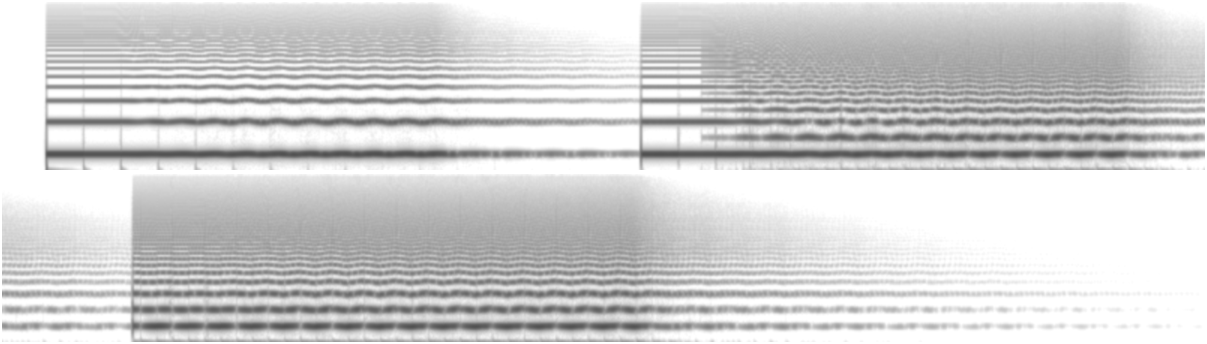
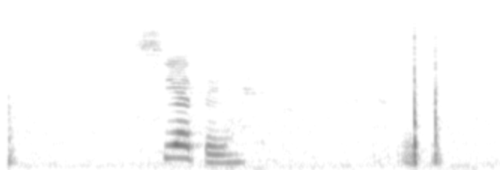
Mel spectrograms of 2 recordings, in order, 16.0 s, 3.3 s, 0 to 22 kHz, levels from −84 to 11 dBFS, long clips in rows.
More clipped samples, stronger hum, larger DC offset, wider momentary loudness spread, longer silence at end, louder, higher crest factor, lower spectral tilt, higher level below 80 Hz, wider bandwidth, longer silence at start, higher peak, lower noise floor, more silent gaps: neither; neither; neither; about the same, 18 LU vs 20 LU; first, 2.7 s vs 0.4 s; first, -22 LUFS vs -47 LUFS; second, 10 dB vs 28 dB; second, -0.5 dB/octave vs -4 dB/octave; first, -64 dBFS vs -86 dBFS; first, over 20 kHz vs 15.5 kHz; first, 0.3 s vs 0.05 s; first, -14 dBFS vs -22 dBFS; about the same, -76 dBFS vs -78 dBFS; neither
